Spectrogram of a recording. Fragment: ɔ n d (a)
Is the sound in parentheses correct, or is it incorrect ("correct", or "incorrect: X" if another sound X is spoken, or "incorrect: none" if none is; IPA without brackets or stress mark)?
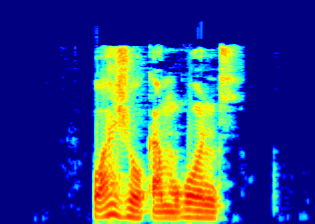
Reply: incorrect: i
